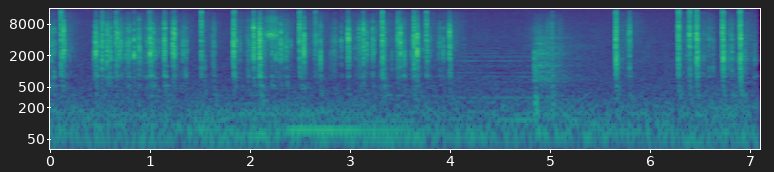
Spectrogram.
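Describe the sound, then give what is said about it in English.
Rapid, clattery typing on a chunky computer keyboard, with many sharp key clicks in irregular bursts and a brief pause near the middle, with no talking. “Look at that big chunky keyboard.”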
